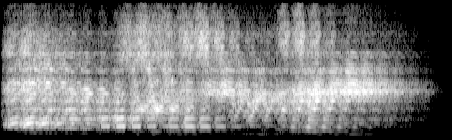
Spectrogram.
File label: Campsite Announcement; Warframe; Tau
